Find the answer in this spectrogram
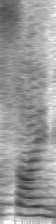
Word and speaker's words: sine: आता साइन इथं तुम्ही उच्चार सीन करायचा नाहीये मित्रांनो, सीन करायचा नाहीये, याला साइन म्हणायचं. कारण याची पूर्ण स्पेलिंग जी आहे ती आहे SINE. आपण ई हा लिहित नाही इथे, म्हणून SIN लिहितो, म्हणून आपण तरी पण उच्चार याचा साइन करायचा आहे.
